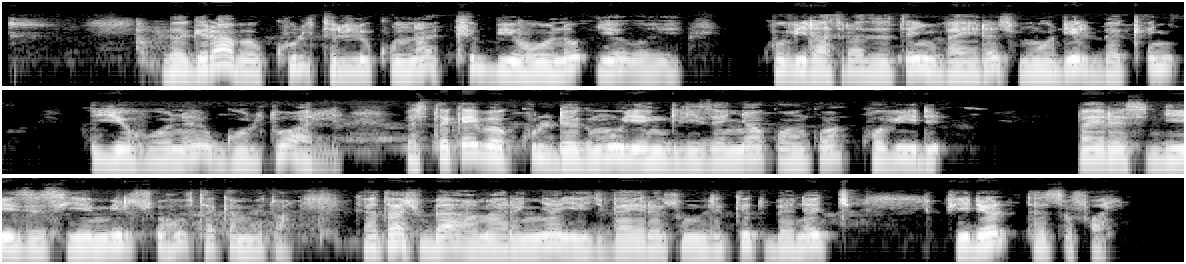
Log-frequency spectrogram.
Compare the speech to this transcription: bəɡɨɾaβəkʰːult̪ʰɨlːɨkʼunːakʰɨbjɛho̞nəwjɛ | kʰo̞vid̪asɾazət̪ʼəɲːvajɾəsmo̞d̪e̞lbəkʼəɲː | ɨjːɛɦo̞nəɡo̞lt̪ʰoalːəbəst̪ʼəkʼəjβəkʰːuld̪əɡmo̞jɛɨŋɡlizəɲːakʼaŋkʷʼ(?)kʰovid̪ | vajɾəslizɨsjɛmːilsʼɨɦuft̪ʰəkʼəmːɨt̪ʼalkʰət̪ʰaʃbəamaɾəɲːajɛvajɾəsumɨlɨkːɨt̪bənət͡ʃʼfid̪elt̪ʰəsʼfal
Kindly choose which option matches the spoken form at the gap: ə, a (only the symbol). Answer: a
